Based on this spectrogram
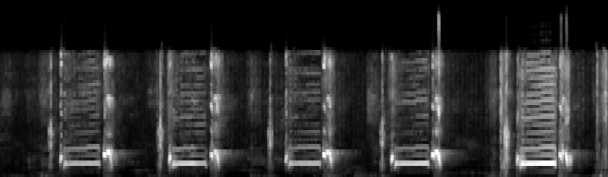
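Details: Song of a male bar-winged prinia, the kind used to lure birds and stir stressed ones into singing: five strident, nasal buzzing notes spaced roughly a second apart, each opening and closing with a sharp tick.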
